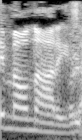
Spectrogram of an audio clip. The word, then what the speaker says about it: Malnati's: The guy that was on talking about pronunciations said Lou Malinati. – Oh, Malinati. – Yeah. – There you go. Way to bust a mic. – Nobody caught it. – But you did. – I say Malnati's.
